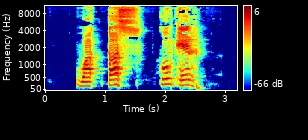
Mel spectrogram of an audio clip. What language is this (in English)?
Domaaki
